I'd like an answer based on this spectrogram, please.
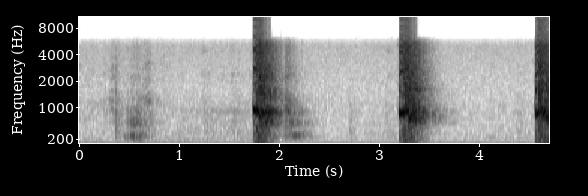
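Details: Pet dog barking in three sharp, loud, harsh barks roughly a second and a half apart, after a soft faint sound at the start; otherwise quiet.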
